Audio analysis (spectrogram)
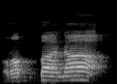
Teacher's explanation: रब्बाना में ये छोटी मद है, इसको 2 से 3 अलिफ के बराबर लंबा करेंगे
